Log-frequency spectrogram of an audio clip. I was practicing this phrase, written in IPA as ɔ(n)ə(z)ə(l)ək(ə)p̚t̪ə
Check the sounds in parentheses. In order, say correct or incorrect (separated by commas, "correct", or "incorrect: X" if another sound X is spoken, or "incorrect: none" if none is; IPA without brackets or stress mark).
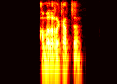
incorrect: m, incorrect: ð, incorrect: r, incorrect: a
